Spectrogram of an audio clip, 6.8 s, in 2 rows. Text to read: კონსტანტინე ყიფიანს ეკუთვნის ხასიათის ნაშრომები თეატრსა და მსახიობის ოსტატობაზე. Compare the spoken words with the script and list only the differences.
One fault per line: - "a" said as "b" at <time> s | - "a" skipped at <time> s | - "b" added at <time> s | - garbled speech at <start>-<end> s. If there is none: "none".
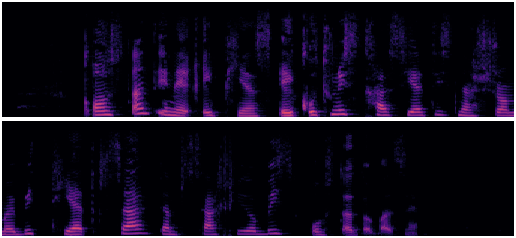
none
